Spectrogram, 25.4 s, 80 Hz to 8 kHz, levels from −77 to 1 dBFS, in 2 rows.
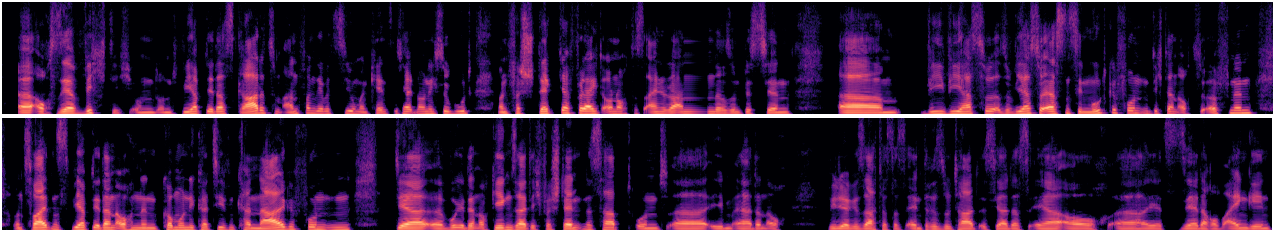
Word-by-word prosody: äh, 125 Hz, -, +6 dB
auch -, -, +1 dB
sehr 130 Hz, -2 st, +4 dB
wichtig 175 Hz, -, -4 dB
und 115 Hz, 0 st, -5 dB
und 115 Hz, -3 st, -7 dB
wie 135 Hz, +3 st, +2 dB
habt 150 Hz, -, -2 dB
ihr 145 Hz, -, +2 dB
das 145 Hz, -1 st, +2 dB
grade 155 Hz, +8 st, +6 dB
zum 165 Hz, -4 st, -14 dB
Anfang 165 Hz, +3 st, -5 dB
der 160 Hz, -, -1 dB
Beziehung 155 Hz, +1 st, -5 dB
man 125 Hz, -2 st, -7 dB
kennt 130 Hz, +1 st, -6 dB
sich 150 Hz, -, -16 dB
halt 145 Hz, 0 st, 0 dB
noch 150 Hz, -, -4 dB
nicht 150 Hz, -2 st, -6 dB
so 150 Hz, -, -2 dB
gut, 150 Hz, +1 st, -4 dB, 0.2 s
man 125 Hz, 0 st, -2 dB
versteckt 145 Hz, -, -1 dB
ja 185 Hz, -, +5 dB
vielleicht 160 Hz, -2 st, +6 dB
auch -, -, -1 dB
noch 145 Hz, -2 st, -2 dB
das 135 Hz, -, -14 dB
eine 135 Hz, +1 st, -2 dB
oder 130 Hz, -1 st, +3 dB
andere 135 Hz, 0 st, -3 dB
so 130 Hz, -, -4 dB
'n 130 Hz, -, -6 dB
bisschen. 125 Hz, -1 st, -3 dB, 0.5 s
Ähm, 120 Hz, -2 st, +5 dB, 0.2 s
wie 140 Hz, +3 st, -3 dB
wie 150 Hz, -1 st, +2 dB
hast 150 Hz, +1 st, -1 dB
du 155 Hz, -1 st, 0 dB
also, 130 Hz, -1 st, -4 dB
wie 150 Hz, +3 st, +2 dB
hast 165 Hz, +1 st, -1 dB
du, -, -, +6 dB
1. 150 Hz, 0 st, +4 dB
den 130 Hz, -3 st, -2 dB
Mut 165 Hz, +8 st, 0 dB
gefunden, 175 Hz, -4 st, -5 dB
dich 155 Hz, -1 st, -10 dB
dann 150 Hz, -3 st, -4 dB
auch 120 Hz, -, -6 dB
zu -, -, -10 dB
öffnen? 185 Hz, +7 st, -2 dB, 0.3 s
Und 125 Hz, -, -6 dB
2. 140 Hz, +2 st, +5 dB
wie 150 Hz, -, +5 dB
habt 150 Hz, -, 0 dB
ihr 140 Hz, -, +4 dB
dann 135 Hz, +1 st, +4 dB
auch 130 Hz, -1 st, +3 dB
'nen 130 Hz, -3 st, -2 dB
kommunikativen 145 Hz, 0 st, -2 dB
Kanal 125 Hz, +4 st, +5 dB
gefunden, 160 Hz, -2 st, -4 dB, 0.5 s
der 130 Hz, -1 st, +7 dB
äh, 120 Hz, -2 st, 0 dB
wo 140 Hz, -, 0 dB
ihr 140 Hz, -, 0 dB
dann 135 Hz, -1 st, -1 dB
auch 120 Hz, -, -5 dB
gegenseitig 135 Hz, -1 st, +2 dB
Verständnis 130 Hz, +5 st, 0 dB
habt 135 Hz, -1 st, -1 dB
und, 120 Hz, -2 st, -5 dB
äh, 110 Hz, 0 st, +1 dB
eben 115 Hz, 0 st, -5 dB
er 115 Hz, +1 st, -2 dB
dann 120 Hz, -2 st, -4 dB
auch 115 Hz, -2 st, -7 dB, 0.4 s
wie 120 Hz, 0 st, -4 dB
du 120 Hz, -, +1 dB
ja 120 Hz, -, +4 dB
gesagt 120 Hz, +2 st, -1 dB
hast, 125 Hz, -, -8 dB
das 115 Hz, -4 st, -10 dB
Endresultat 115 Hz, -1 st, -2 dB
ist 115 Hz, -1 st, -11 dB
ja, 115 Hz, -2 st, +1 dB
dass 110 Hz, -1 st, -6 dB
er 115 Hz, -1 st, -1 dB
auch, 105 Hz, -1 st, -2 dB
äh, 105 Hz, -1 st, -3 dB
jetzt 105 Hz, +6 st, -8 dB
sehr 110 Hz, +1 st, -1 dB
darauf 105 Hz, -2 st, -3 dB
eingehen 120 Hz, -1 st, -2 dB
130 Hz, 230 wpm, -20 LUFS, 115-145 Hz, 0.5 s, der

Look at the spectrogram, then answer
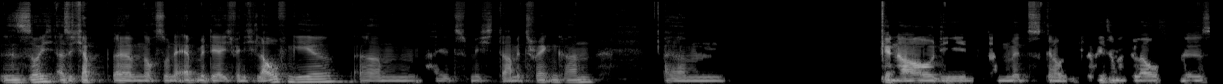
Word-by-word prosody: Solch 110 Hz, +6 st, +3 dB
Also 95 Hz, -3 st, +2 dB
ich 85 Hz, -, 0 dB
habe, 100 Hz, 0 st, +2 dB
ähm, 90 Hz, -1 st, +2 dB
noch 90 Hz, -1 st, -1 dB
so -, -, 0 dB
'ne -, -, 0 dB
App, -, -, +2 dB
mit -, -, 0 dB
der 90 Hz, -, +4 dB
ich, 85 Hz, 0 st, -4 dB
wenn 80 Hz, -, -1 dB
ich -, -, -6 dB
laufen 120 Hz, +8 st, +3 dB
gehe, 120 Hz, +3 st, +1 dB, 0.2 s
ähm, 85 Hz, -1 st, -5 dB
halt 85 Hz, 0 st, -9 dB
mich 90 Hz, 0 st, -7 dB
damit 85 Hz, +1 st, -2 dB
tracken 105 Hz, 0 st, -1 dB
kann, 105 Hz, +3 st, -3 dB, 0.7 s
ähm. 85 Hz, -1 st, -3 dB, 1.6 s
Genau, 90 Hz, +1 st, +7 dB
die 85 Hz, -1 st, -1 dB, 0.3 s
dann 85 Hz, -, -3 dB
mit 90 Hz, 0 st, -2 dB
Genau, 80 Hz, -1 st, +1 dB
wie -, -, -6 dB
viel -, -, -16 dB
Kilometer -, -, -2 dB
man 90 Hz, -1 st, 0 dB
gelaufen 90 Hz, 0 st, 0 dB, 0.3 s
ist. 90 Hz, +1 st, -3 dB
90 Hz, 165 wpm, -32 LUFS, 85-100 Hz, 1.6 s, Genau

